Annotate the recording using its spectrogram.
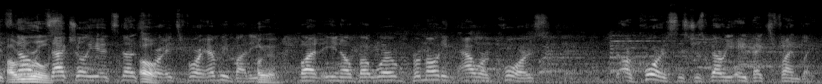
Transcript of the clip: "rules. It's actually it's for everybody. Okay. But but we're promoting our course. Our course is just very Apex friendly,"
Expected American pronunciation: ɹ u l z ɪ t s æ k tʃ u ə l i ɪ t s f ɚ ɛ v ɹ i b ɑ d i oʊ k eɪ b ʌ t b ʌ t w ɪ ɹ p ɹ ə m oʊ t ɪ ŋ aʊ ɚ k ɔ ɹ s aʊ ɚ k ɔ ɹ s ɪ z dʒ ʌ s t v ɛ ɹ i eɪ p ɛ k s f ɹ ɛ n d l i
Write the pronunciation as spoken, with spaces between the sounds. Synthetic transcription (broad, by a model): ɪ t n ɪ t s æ k tʃ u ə n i ɪ t s f ɚ ɛ v ɹ i b ɑ d i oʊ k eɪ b ʌ t b ʌ t w ɪ ɹ p ɹ ə m oʊ t ɪ ŋ aʊ ɚ k ɔ ɹ s aʊ ɚ k ɔ ɹ s ɪ z dʒ ʌ s t v ɛ ɹ i eɪ p ɛ k s f ɹ ɛ n d l i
